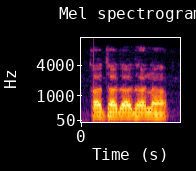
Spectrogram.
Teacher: त वर्ग का जितना भी है त थ द ध न, सब का उच्चारण स्थान जो होगा वो है दंत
